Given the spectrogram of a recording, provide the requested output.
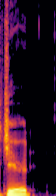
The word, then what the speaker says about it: Jared: Yeah, it was because my name's Jared. – Jared. – Yeah, just Jared. Yeah. – And it's crazy to see, like, J-A-R-E-D, because when I'm at Starbucks, they spell it every other way but J-A-R-E-D.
